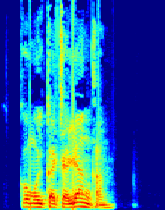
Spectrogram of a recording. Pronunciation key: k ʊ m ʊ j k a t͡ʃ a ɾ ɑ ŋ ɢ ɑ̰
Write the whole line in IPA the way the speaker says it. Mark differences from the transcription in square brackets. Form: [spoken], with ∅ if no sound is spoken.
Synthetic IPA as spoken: k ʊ m ʊ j k a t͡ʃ a [ʎ] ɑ [ɴ] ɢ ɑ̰

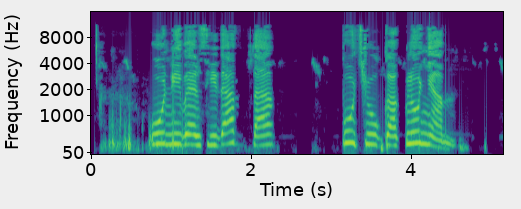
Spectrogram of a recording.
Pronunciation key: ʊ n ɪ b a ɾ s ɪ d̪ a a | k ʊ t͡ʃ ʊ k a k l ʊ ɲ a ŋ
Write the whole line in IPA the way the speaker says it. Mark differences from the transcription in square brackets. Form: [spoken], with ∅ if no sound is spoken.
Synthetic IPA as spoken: ʊ n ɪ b [e] ɾ s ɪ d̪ a a | [p] ʊ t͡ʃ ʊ k a k l ʊ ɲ a [m]

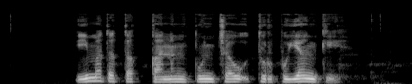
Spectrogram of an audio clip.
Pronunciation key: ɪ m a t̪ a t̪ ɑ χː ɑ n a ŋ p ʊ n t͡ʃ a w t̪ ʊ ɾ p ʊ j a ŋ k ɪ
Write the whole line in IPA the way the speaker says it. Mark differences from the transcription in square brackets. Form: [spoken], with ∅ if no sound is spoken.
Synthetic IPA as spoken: ɪ m a t̪ a t̪ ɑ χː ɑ n a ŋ p ʊ n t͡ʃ a w t̪ ʊ ɾ p ʊ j a ŋ k ɪ

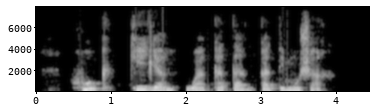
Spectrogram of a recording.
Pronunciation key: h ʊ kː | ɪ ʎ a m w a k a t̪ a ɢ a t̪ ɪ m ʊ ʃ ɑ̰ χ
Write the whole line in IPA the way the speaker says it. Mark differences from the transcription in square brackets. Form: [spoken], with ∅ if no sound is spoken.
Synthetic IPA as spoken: h ʊ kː | ɪ ʎ a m w a k a t̪ a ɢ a t̪ ɪ m ʊ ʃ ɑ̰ χ

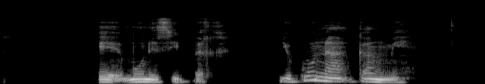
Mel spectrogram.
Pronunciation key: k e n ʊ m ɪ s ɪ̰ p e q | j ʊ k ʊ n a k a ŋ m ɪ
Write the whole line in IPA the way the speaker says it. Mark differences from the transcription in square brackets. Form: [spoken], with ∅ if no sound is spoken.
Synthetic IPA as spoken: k e [m] ʊ [n] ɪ s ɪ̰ p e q | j ʊ k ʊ n a k a ŋ m ɪ

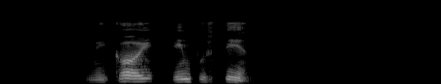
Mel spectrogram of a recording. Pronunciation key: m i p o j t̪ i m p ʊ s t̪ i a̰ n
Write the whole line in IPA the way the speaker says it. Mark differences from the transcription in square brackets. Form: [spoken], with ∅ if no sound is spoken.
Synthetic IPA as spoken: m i [k] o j t̪ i m p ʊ s t̪ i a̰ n

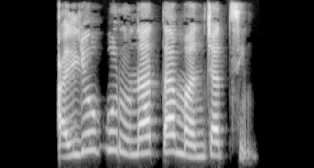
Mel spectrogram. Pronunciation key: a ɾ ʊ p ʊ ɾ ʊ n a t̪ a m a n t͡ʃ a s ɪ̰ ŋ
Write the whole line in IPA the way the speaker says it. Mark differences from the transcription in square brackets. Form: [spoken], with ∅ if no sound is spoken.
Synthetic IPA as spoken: a [ʎ] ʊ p ʊ ɾ ʊ n a t̪ a m a n t͡ʃ a [t͡s] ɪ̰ ŋ

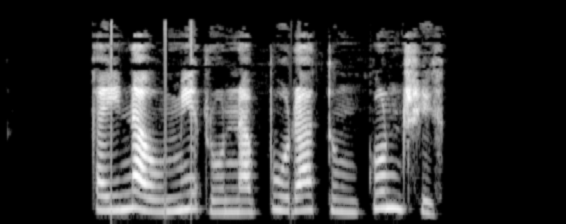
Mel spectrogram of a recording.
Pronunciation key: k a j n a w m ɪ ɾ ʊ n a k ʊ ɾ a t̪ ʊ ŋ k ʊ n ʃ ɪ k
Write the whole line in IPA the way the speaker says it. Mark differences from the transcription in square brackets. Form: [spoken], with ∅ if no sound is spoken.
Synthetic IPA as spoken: k a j n a w m ɪ ɾ ʊ n a [p] ʊ ɾ a t̪ ʊ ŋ k ʊ n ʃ ɪ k

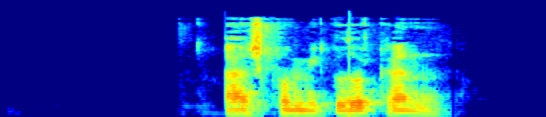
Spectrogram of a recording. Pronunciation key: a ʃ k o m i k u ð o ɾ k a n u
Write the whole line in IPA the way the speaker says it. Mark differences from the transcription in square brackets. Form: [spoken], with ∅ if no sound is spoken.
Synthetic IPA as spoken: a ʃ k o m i k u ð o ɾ k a n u

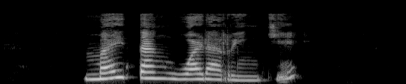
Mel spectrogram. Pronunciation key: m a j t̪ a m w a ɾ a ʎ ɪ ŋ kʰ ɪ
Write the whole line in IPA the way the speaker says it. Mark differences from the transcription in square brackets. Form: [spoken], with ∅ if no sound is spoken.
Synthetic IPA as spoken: m a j t̪ a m w a ɾ a [ɾ] ɪ ŋ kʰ ɪ

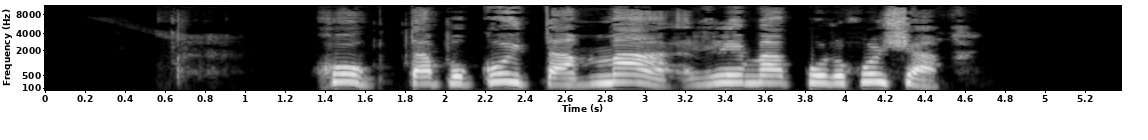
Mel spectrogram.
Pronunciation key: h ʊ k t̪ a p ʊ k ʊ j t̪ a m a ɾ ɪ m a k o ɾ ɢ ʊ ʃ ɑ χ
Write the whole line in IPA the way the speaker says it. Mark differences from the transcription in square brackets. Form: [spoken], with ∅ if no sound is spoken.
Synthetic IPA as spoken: h ʊ k t̪ a p ʊ k ʊ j t̪ a m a ɾ ɪ m a k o ɾ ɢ ʊ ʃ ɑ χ

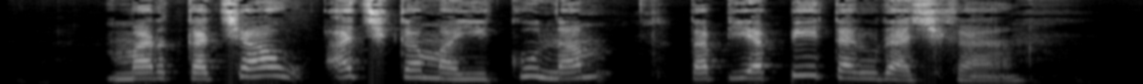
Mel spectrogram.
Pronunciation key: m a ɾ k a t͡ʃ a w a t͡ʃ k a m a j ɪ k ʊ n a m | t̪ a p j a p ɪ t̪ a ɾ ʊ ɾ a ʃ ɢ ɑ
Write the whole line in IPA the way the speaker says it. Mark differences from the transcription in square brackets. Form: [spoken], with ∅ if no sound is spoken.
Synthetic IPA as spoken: m a ɾ k a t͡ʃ a w a t͡ʃ k a m a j ɪ k ʊ n a m | t̪ a p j a p ɪ t̪ a ɾ ʊ ɾ a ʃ ɢ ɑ

